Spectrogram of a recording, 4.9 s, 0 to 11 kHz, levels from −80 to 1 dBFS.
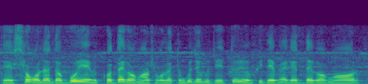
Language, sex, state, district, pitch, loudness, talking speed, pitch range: Chakma, female, Tripura, Dhalai, 185 Hz, -16 LUFS, 145 wpm, 180-195 Hz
